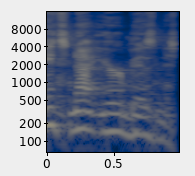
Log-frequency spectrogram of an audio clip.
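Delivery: mock yelling. Retelling how a woman came up the aisle yelling: imitating someone yelling. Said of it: "she's just yelling at me".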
